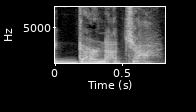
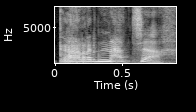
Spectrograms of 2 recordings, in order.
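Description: First: Garnacha with Spanish vowels; Spanish pronunciation. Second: Garnacha said higher, Spanish style; Spanish pronunciation. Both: Shown as a demonstration. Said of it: "I love saying it like that".

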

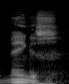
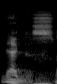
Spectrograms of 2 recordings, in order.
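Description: First: "Mangus" with n before g, slip of the tongue; mispronounced Magnus. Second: "Magnus" with g before n, careful correction; corrected Magnus. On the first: Real, not acted. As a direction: say "Mangus", n and g swapped. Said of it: "You did say Mangus". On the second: Shown as a demonstration.

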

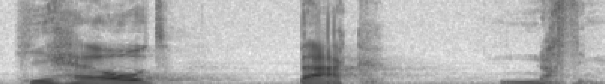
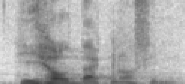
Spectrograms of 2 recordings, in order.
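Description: First: "held", "back", "nothing" split by long pauses; word-by-word emphasis. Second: Said in the usual way. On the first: Real, not acted. Repeats the key phrase word by word.

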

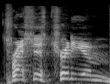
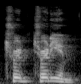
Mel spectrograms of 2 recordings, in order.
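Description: First: Higher, hammed-up gloating over the precious tritium; mock precious voice. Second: Said in the usual way. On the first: Cohost mock-gloats over the villain's precious tritium, hammed-up. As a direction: croon it like a treasure you covet. Mock-dramatic take on the element.

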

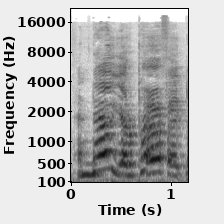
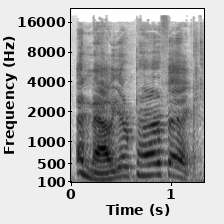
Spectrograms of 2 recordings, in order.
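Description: First: Put-on much higher Scottish accent; Scottish accent pushed much higher, sweetly fussing. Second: Slow, laughing Scottish line; mock Scottish tenderness through a laugh; light Scottish accent, slow and laughing; Scottish boyfriend voice. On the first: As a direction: pitch the Scottish boyfriend up high. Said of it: "an octave higher". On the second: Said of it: "when we're wiping semen off ourselves".

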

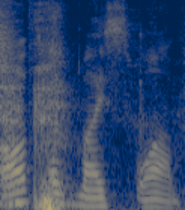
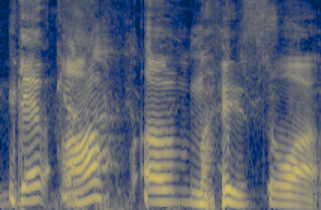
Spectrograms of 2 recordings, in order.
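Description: First: Slow, drawn-out ogre line. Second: Slow, drawn-out ogre line, pitched up. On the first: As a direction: drag the words out like a lazy ogre. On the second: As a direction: stretch it slowly like a playful ogre. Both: Pretend.

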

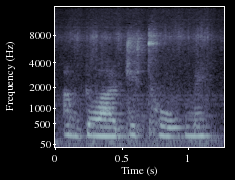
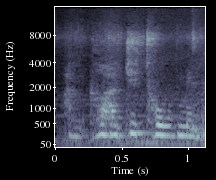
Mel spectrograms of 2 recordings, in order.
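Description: First: Softer, lower counsellor voice; quiet textbook reassurance; trained reassuring line. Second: Soft, low, careful reassurance; quiet calm counsellor tone; counsellor reassurance to student. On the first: Shown as a demonstration. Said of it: "you're always taught ... you say". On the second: Retold or imitated. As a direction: gently soothe him as trained. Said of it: "So I say".

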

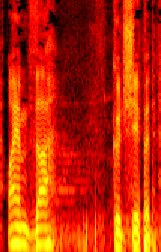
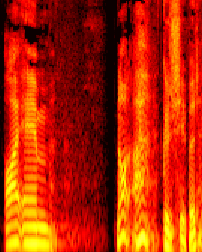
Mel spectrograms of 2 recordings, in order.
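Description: First: "I am the good shepherd" with a pause after "the", then "good shepherd" falling firmly; stress on THE. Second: "I am not a good shepherd" with a stressed "a", pointedly wrong. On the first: Preacher showing the congregation the claim in "the", stressed and paused. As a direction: hold a beat after "the" before "good shepherd". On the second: Preacher contrasting a with the before the congregation, stressed. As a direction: lean on "a" in "not a good shepherd", then pause. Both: Shown as a demonstration. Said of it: "That's the thing that makes it confrontational".

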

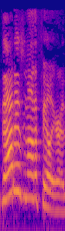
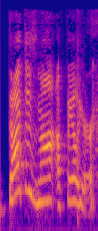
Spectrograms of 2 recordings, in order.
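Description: First: "That is not a failure." louder and higher, leaning on "That"; firm insistence. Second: Louder and higher, laughing through it; laughing disbelief. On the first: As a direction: punch "That" and land it firmly. Repeats the line with force. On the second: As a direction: laugh while insisting on "That is not a failure.". Laughing at a client's success. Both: Real, not acted.

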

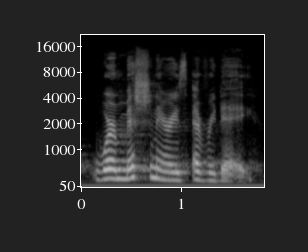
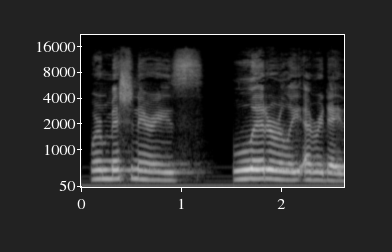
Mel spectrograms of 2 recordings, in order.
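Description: First: Said in the usual way. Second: "We're missionaries literally every day" said louder after a long pause, leaning on "literally"; emphatic restatement. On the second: Shown as a demonstration. Preacher driving the point home to the church, emphatic.

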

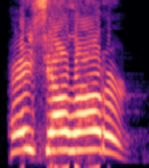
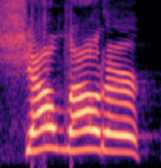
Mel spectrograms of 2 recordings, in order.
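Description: First: High, full-volume taunting yell; even louder mocking shout. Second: Loud, slow, high taunting shout; mocking shout. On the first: Elijah taunting the prophets of Baal, full-volume yell. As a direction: yell it as loud as you can to mock them. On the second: Elijah taunting the prophets of Baal, slow booming shout. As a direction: bellow it slowly to mock their god. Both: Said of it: "he says".

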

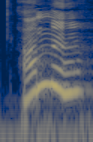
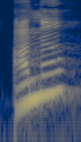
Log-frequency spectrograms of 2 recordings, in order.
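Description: First: Anne? said high and then falling; pleased falling Anne; approving Anne. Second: Anne? asked with a high rising end; tentative rising Anne; questioning Anne. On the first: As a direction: savour the name, high start dropping down. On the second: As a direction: try the name out as a question, pitch climbing. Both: Shown as a demonstration. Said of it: "Ja, das geht".

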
